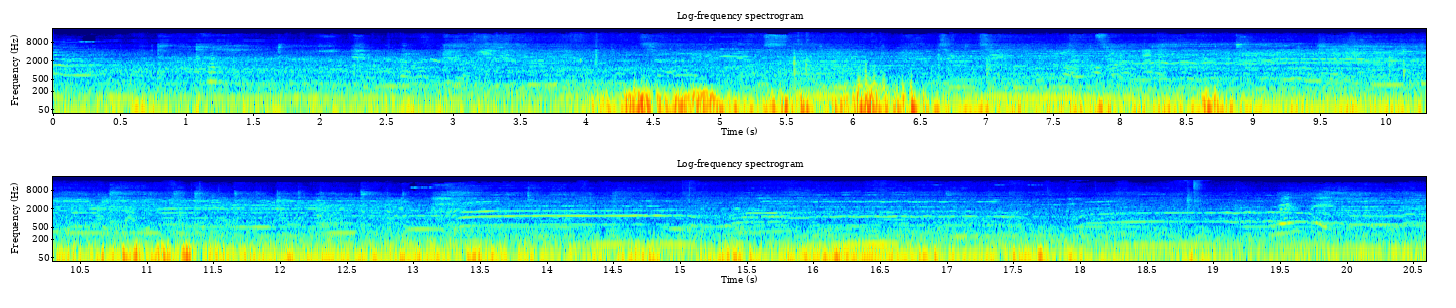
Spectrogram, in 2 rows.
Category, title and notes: Soundscapes > Urban
Street Ambience, Bangkok, Thailand (Feb 23, 2019)
Recording of a busy street in Bangkok, Thailand, on February 23, 2019. Includes city sounds with vehicles, background music and street chatter.
Bangkok, chatter, city, field, local, recording, soundscape, street, Thailand, urban, vehicles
